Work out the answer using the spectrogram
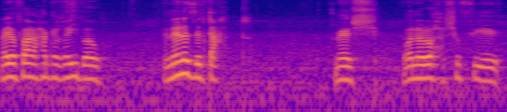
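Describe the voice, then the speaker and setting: A man with an Egyptian Arabic accent acting several everyday roles in a homemade skit, with quick, exclamatory lines. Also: high voice, level tone, slight background noise, natural voice. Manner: quick, loud, exclamatory dialogue. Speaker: amateur actor.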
